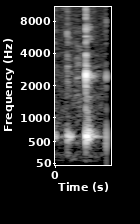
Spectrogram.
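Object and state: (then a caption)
Cup with a ball inside, rattling. A cup with a ball inside is shaken as part of a magic trick, and the ball rattles inside it. Three short, mid-pitched ticking clicks are heard around 600 Hz with a brighter overtone, the middle one loudest. Each dies away almost instantly.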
